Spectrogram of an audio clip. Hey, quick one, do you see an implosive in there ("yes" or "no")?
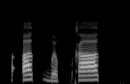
yes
